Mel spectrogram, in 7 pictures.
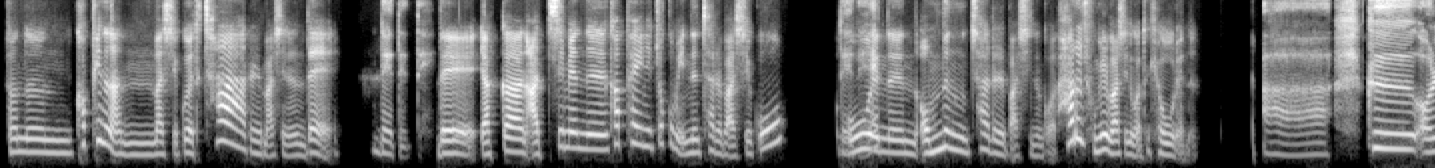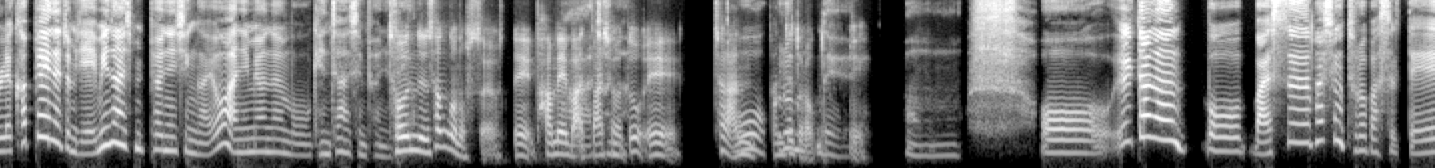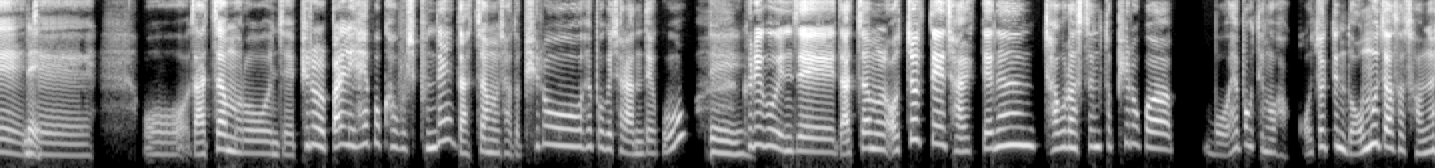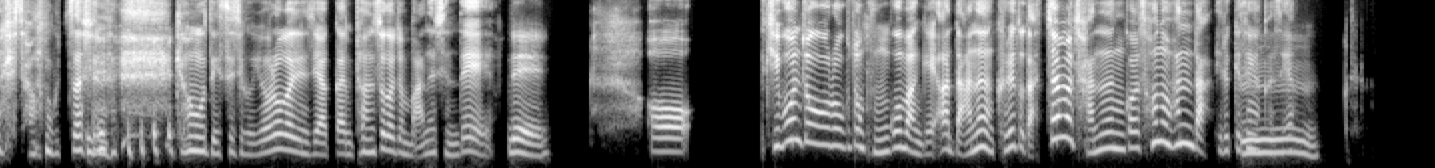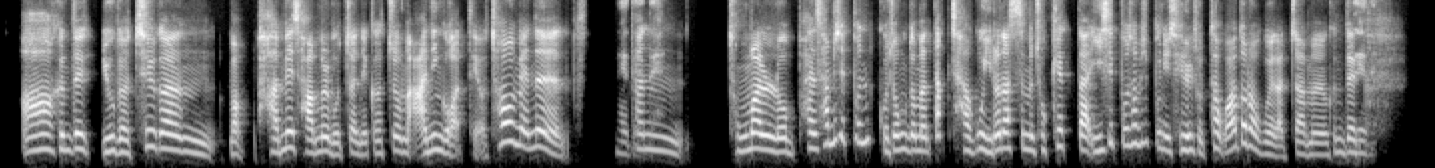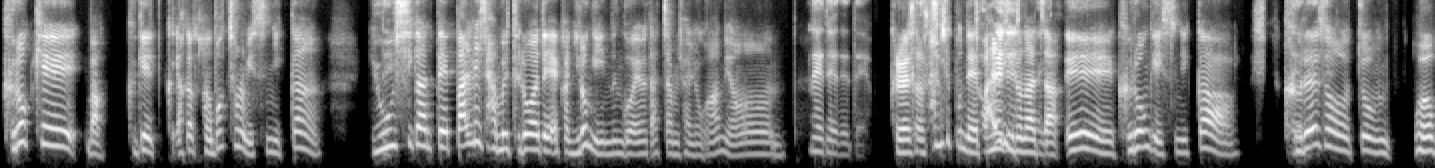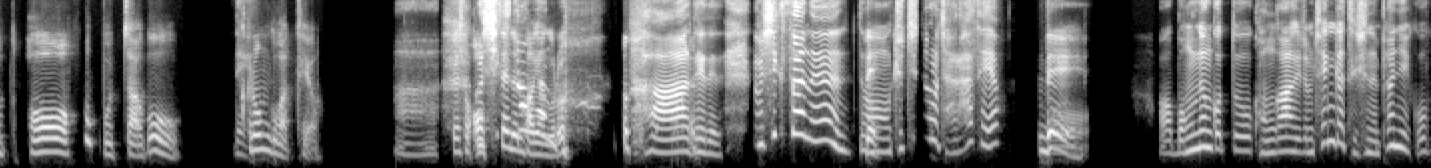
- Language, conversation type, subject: Korean, advice, 낮잠으로 피로를 빠르게 회복하려면 어떻게 하는 것이 좋을까요?
- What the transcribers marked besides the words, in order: other background noise; teeth sucking; teeth sucking; laughing while speaking: "저녁에 잠을 못 자시는"; laugh; laughing while speaking: "아"; laugh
